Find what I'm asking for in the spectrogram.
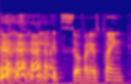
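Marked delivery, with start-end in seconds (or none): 0.0-0.8 laughing. Real, not acted. Laughing about the game.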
